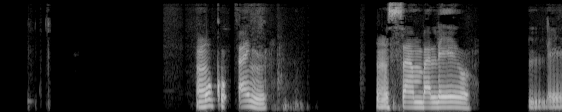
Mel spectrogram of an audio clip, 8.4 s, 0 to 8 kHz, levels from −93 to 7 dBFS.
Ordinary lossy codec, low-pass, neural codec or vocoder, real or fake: MP3, 48 kbps; 7.2 kHz; none; real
